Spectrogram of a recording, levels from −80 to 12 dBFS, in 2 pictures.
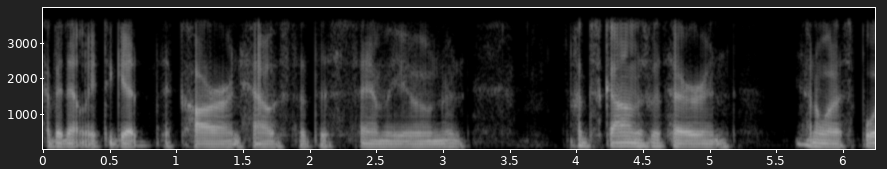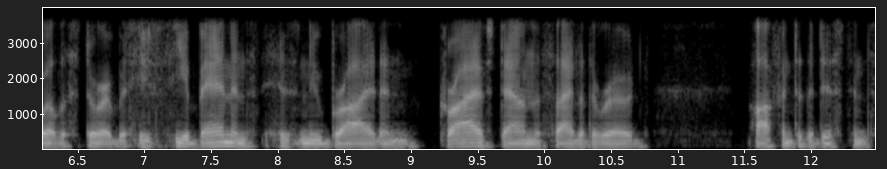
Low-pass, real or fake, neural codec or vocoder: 3.6 kHz; fake; codec, 16 kHz, 4.8 kbps, FACodec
